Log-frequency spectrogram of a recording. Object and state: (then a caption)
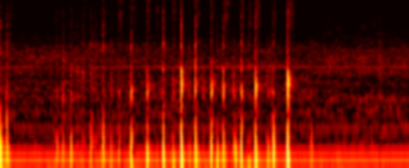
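Cardboard box tapped. A small, hollow, white rectangular cardboard product box, held up near the microphone, is tapped with fingertips and nails. About twenty quick, short, hollow knocks come in an uneven, irregular rhythm, with a steady low hum underneath.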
